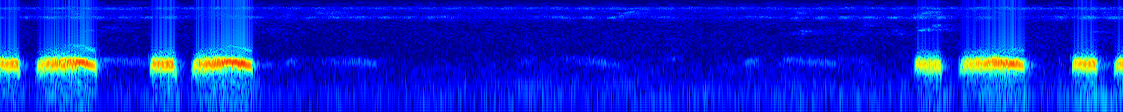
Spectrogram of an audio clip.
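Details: Female spotted dove calling to stimulate males, a trapping lure: paired low coos, a quick note then a drawn-out one, in a burst of two pairs, a five-second pause, then two more pairs.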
